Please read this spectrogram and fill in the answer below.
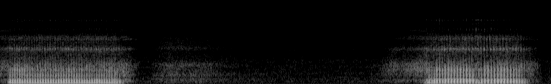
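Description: Loud, rattling snores on the in-breath with quiet breathing out between them, in a quiet room.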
